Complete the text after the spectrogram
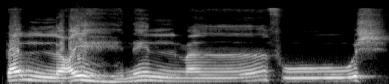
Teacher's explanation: جی، کالعہن المنفوش کو ہم ذرا جو ہے نا دھیان سے پڑھیں گے۔ بہت سارے حضرات جو ہے نا عہن کر دیتے ہیں، یعنی ہا پر جو ہے نا قلقلہ کر دیتے ہیں، حالانکہ ہا پر قلقلہ نہیں ہوتا ہے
